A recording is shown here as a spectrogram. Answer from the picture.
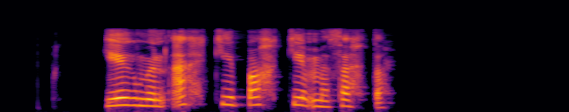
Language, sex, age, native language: Icelandic, female, 30-39, Icelandic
